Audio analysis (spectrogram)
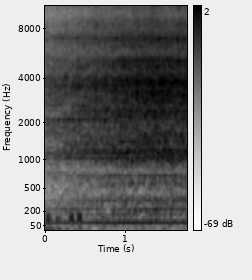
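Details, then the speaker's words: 2005 Mitsubishi Pajero (Japan auction import) idling with AC on: a light, irregular rattle from something loose near the compressor appears when the compressor engages and fan kicks in; owner suspects a loose part fixable with a zip tie, gone with AC off. "a rattling sound from something in there probably when the compressor comes on the fan kicks in and then makes that sound"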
